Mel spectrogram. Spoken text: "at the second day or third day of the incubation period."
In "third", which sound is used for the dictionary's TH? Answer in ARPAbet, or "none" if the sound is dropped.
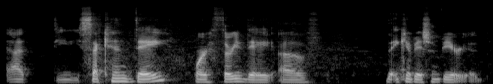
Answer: TH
